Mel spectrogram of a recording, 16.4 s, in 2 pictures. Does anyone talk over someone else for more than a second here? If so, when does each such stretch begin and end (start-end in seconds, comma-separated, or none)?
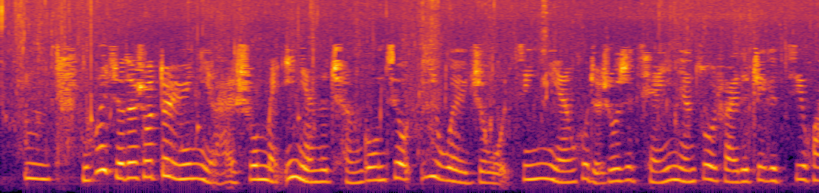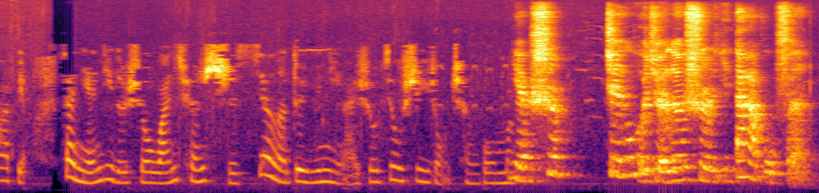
none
